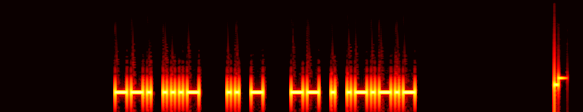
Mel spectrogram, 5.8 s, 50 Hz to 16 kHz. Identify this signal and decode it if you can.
Morse code, heard as a keyed tone, about 30 wpm, 700 Hz. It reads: GV IT ME.
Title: Sentences from Top 200 Words and Abbreviations 30wpm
